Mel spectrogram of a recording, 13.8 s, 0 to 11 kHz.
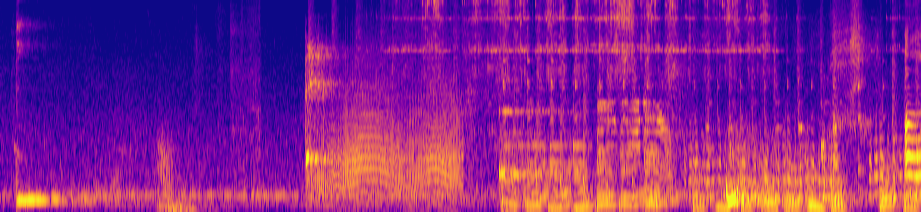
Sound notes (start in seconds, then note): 7.4 the fishing rod is making an unusual sound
